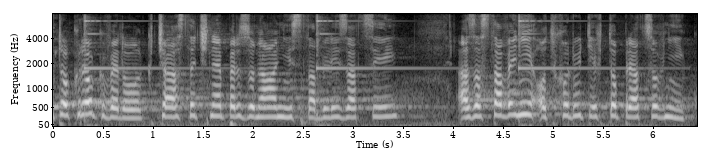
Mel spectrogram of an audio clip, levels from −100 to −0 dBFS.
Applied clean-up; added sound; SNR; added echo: none; Marimba, xylophone; 17 dB; none.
